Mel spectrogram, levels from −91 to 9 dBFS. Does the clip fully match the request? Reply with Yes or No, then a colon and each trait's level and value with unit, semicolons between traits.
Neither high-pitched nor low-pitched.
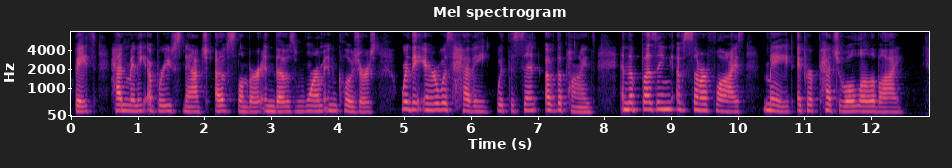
No: high, 195 Hz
